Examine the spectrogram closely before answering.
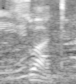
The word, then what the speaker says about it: Swati: Indlela futhi upronounce ngalo le language yeni kuthiwa yini Swati angithi. Swati.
